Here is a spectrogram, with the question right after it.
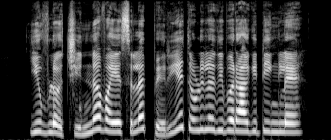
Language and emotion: Tamil, surprised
